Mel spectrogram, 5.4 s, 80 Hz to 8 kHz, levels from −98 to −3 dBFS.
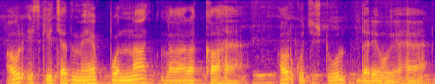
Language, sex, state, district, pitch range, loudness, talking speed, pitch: Hindi, male, Uttar Pradesh, Saharanpur, 105-125 Hz, -17 LUFS, 155 wpm, 115 Hz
